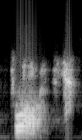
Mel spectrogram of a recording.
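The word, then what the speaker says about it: 워: Dibacanya adalah wo, seperti ini. W. Wo. Ya, dibacanya Wo. adalah wo, teman-teman. Betul, seperti itu. Jadi ada vokal U ditambah dengan vokal O, maka kita membacanya adalah wo.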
